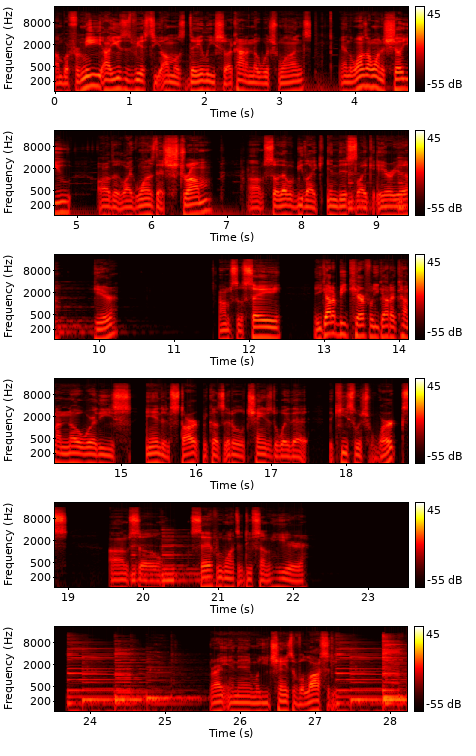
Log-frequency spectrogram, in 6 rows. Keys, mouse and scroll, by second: 8.9 double click, 10.2 right click, 12.5-12.9 scroll up 1, 12.9 scroll down 1, 16.1-16.8 scroll down 1, 18.3-18.8 scroll up 1, 18.8-20.2 scroll down 1, 20.2 double click, 22.0 alt+click, 23.6 alt+space, 23.6 click, 25.6 space, 25.7 ctrl+click, 27.2-28.2 alt+scroll up 1, 27.2 space.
